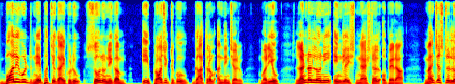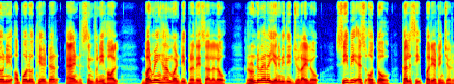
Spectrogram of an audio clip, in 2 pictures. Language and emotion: Telugu, neutral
